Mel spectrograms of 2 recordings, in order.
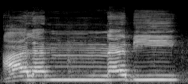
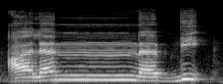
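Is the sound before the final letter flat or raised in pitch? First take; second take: flat; raised. First: The sound before the last letter is not raised. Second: The sound before the last letter is raised. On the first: The speaker calls it wrong. "Do you say" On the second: The speaker calls it right. "You see the letter before the last letter"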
